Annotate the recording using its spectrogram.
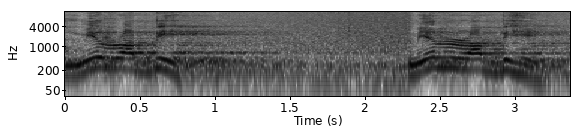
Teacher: Maknanya kita sempurnakan, langsung tidak ada bunyi nun. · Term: idgham kamil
